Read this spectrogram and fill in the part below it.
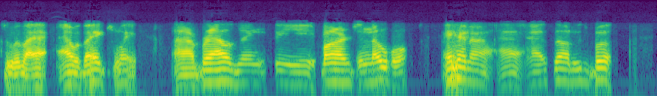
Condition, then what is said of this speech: Cerebral palsy. I go, just so you know, I know that I sound drunk.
